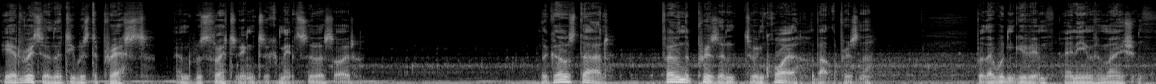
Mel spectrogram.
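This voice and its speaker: A man narrating a scripted ghost walk as the guide, telling the stories in a measured, matter-of-fact way. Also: very deep voice, lively intonation. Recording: clearly noisy, ambient sound behind.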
